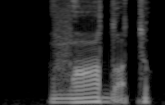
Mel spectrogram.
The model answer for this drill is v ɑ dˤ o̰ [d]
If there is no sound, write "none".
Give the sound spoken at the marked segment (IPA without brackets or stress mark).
t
